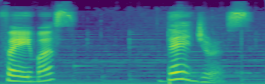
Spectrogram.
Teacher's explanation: ou іноді вимовляється як слабкий нейтральний звук е цей варіант характерний для ненаголошених складів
